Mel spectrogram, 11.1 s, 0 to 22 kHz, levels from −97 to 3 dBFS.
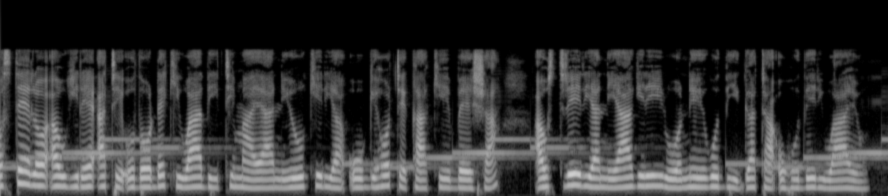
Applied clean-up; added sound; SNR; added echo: none; Alarm; 18 dB; none.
